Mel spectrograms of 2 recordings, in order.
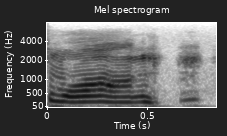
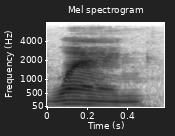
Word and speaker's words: Wang: It's pronounced Wong. oh Well, it's an A, so I assumed Wang.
